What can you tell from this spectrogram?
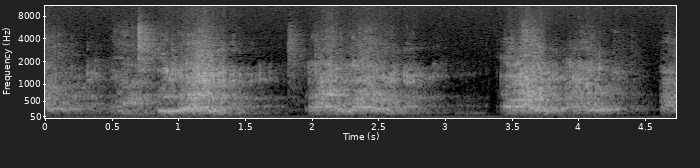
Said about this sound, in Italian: L'orco si trasformò davvero in un enorme leone.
